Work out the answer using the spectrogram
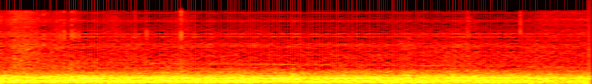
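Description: S-Bahn commuter train running on the rails, a steady low rumble heard from inside the passenger car, with a few faint ticks.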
